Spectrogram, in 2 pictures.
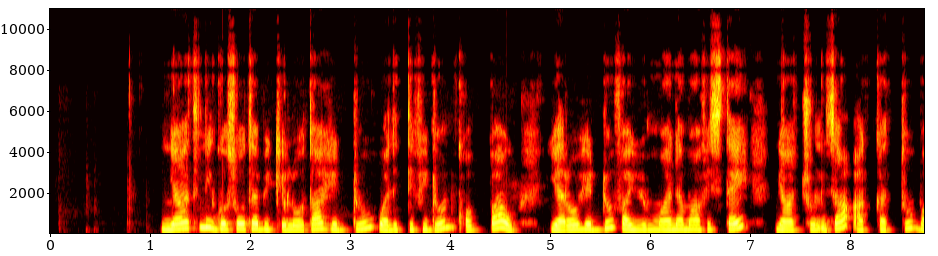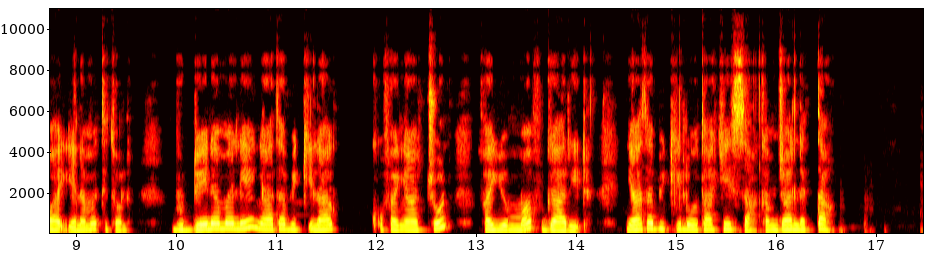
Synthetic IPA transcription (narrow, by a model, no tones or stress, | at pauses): ɲaːt̪nɪɡɔsoːt̪ɐbɪkʼɪlo̞ːt̪aːɦɛd̪ːuːwɐlɪt̪ːɪfɪd̪uːŋkʼɔpʼːaːʔʊ | jɛɾo̞ːɦɛd̪ːuːfɐjːʊmːaːnɐmaːfɪst̪ɐʔɛ | ɲaːt͡ʃːuːnɪsaːʔɐkːɐt̪ːuːbaːjʔeːnɐmɐt̪ːɪt̪ɔlɐ̥ | bʊd̪ːe̞ːnɐmɐle̞ːɲaːt̪ɐbɪkʼːɪlaː | kʼʊfɐɲaːt͡ʃːuːn | fɐjːʊmːaːfɡaːɾiːᶑɐ̥ɲaːt̪ɐbɪkʼːɪlo̞ːt̪aːke̞ːsːaːkɐmd͡ʒaːlːɐt̪ːaː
